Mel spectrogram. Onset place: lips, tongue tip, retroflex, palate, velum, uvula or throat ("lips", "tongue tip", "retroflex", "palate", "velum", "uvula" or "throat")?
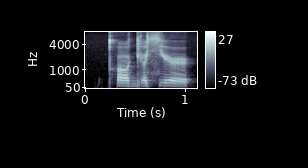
velum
